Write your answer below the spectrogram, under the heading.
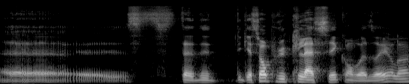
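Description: A man speaks with a Quebec accent. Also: quiet background. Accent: Québécois French. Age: 30s. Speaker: comedian. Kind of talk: casual chat. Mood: relaxed, joking storytelling. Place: home room. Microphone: studio mic.

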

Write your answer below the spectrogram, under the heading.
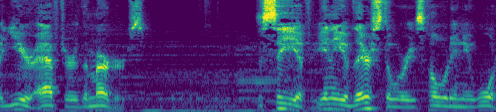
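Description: Music sounds faintly in the background. A man talks at a moderate pace. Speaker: paranormal channel host. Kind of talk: storytelling intro. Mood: calm, slightly ominous.

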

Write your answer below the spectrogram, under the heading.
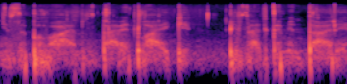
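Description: Soft-spoken whispering moves at a fairly slow pace over loud background noise. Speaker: video host. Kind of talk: casual vlog chat, soft ASMR-like. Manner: soft close-mic ASMR whisper. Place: home room. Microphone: studio mic.

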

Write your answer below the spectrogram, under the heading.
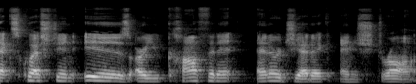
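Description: Fairly even intonation from a man. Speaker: vlogger starting a diet plan. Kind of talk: casual vlog chat. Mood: frank, self-critical. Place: home room. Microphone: phone near.

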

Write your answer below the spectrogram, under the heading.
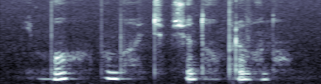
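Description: A woman's gentle tone at a very slow pace, with noticeable background noise. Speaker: ASMR Bible reader. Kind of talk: ASMR Bible reading, sleep relaxation. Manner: whispered, gentle.

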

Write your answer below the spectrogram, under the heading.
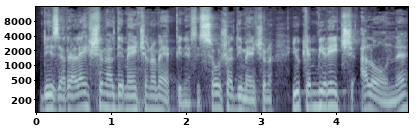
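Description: Over a quiet background, a man with a medium pitch and a bright, sharp tone talks at a fairly quick pace with ordinary pitch variation. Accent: strong Italian. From Italy. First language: Italian. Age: 50s. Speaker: economics professor. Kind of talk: lecture. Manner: halting. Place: hall.

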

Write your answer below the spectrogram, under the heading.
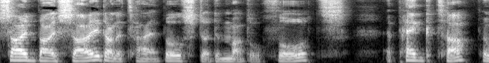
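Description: The text is read out in a natural voice whose pitch moves in an ordinary way.

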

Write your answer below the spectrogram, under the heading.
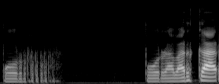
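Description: Against a quiet background, a woman speaks at a very slow pace in a very deep, low pitch, with ordinary pitch variation and a dry sound with no echo. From Oaxaca, Mexico (Tlaxiaco area); Oaxaca, Mexico. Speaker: actress and film director; guest. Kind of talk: casual conversation. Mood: reflective, earnest. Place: hall. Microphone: lapel.

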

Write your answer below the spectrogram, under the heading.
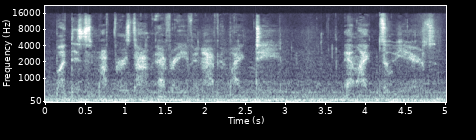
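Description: A woman speaks at a medium speed amid loud surrounding noise. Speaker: ASMR mukbang creator. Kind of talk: ASMR mukbang eating talk.

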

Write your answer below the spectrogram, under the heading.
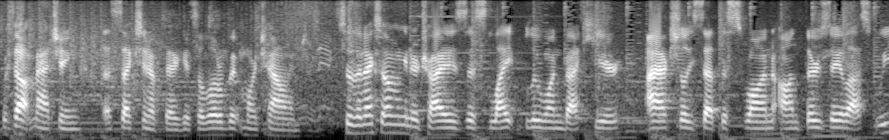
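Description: A man at a fairly quick pace with ordinary pitch variation, clear music playing in the background. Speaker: climbing vlogger. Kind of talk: casual vlog chat. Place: gym. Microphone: phone near.

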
